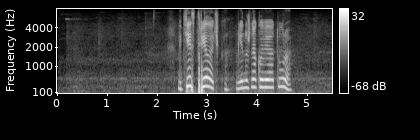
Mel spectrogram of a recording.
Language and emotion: Russian, angry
